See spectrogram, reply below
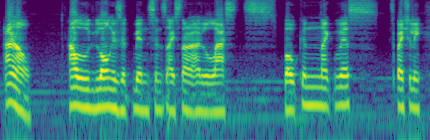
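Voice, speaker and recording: A man's voice: medium pitch, steady tone, unhurried, sharp tone. A man in his forties from the Philippines with a mixed English accent, rambling and joking on a casual livestream. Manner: joking, rambling, self-mocking asides. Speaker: indie game developer streaming. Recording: distant mic with faint music. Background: faint background music.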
